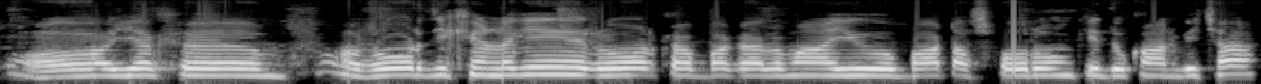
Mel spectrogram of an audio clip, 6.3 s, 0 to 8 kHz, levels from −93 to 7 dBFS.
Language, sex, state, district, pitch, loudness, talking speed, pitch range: Garhwali, male, Uttarakhand, Uttarkashi, 215 Hz, -11 LUFS, 150 wpm, 210-220 Hz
